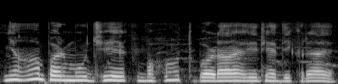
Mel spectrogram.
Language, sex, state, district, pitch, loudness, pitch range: Hindi, male, Himachal Pradesh, Shimla, 170 Hz, -15 LUFS, 160-195 Hz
